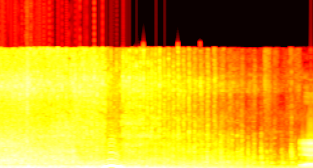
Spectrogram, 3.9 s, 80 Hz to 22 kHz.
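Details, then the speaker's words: Allis-Chalmers 170 tractor, warm, carburetor rebuilt, new plugs and coil, sat two years. Runs briefly, then beat slows and fades unevenly until it dies; owner suspects fuel flow problem, unconfirmed. "to gas again so we've got a flow problem"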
